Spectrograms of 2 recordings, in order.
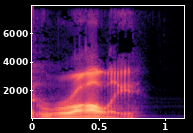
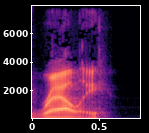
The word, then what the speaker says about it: Raleigh: Well, they pronounce it Raleigh, not like rally.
